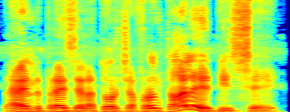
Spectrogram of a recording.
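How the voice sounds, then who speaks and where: A man narrating a children's story with expressive storytelling. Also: mid-range voice, normal speed, breathy edge.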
